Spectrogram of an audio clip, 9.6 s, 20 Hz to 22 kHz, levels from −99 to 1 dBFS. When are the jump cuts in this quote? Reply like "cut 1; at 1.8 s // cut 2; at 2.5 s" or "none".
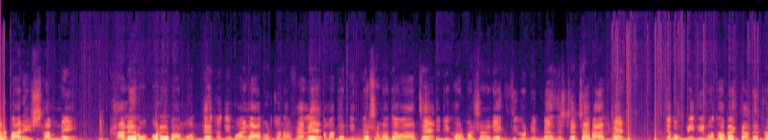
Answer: cut 1; at 4.1 s // cut 2; at 5.5 s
